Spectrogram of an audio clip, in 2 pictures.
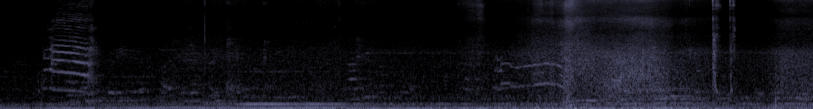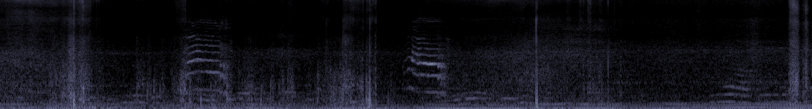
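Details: Mother cat missing her former house and trying to get out of the new one, giving several short rising-falling meows spaced a few seconds apart, with thumps and a constant low hum.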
